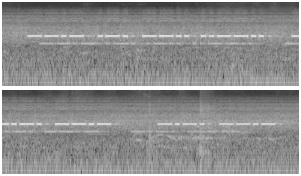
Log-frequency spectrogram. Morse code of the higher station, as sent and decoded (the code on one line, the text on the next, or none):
--.- .-. --.. ..--.. / -.-. --.- / -.-. --.-
QRZ? CQ CQ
